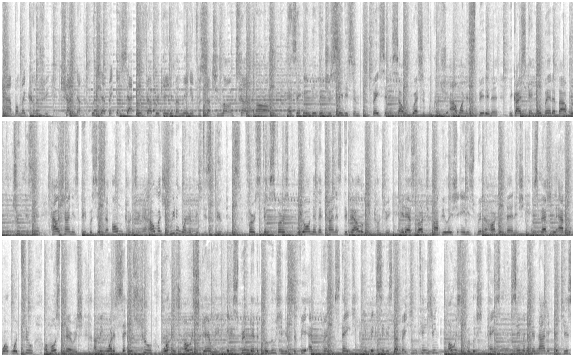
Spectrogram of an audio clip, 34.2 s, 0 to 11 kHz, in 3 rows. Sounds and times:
Music: 0.0 - 34.2.

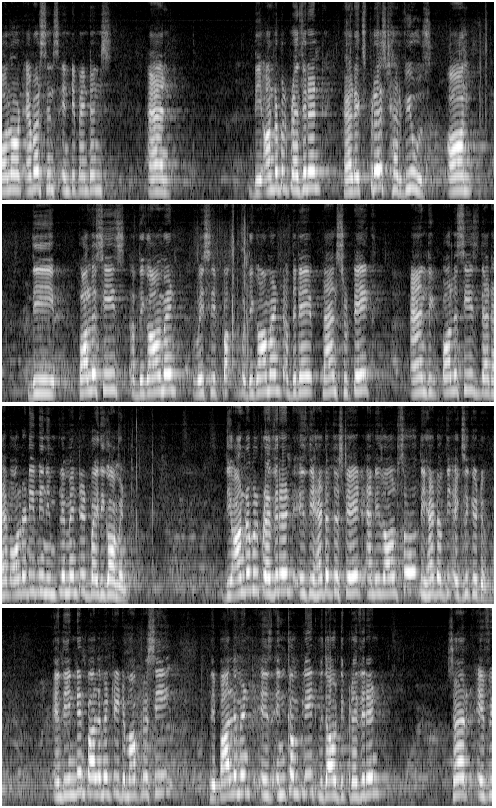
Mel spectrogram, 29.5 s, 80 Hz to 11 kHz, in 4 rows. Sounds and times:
Male speech, man speaking: 0.0 - 2.7, 3.3 - 29.4
Narration, monologue: 0.0 - 29.4.

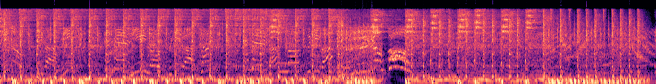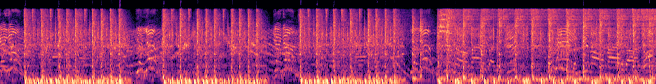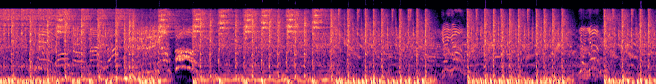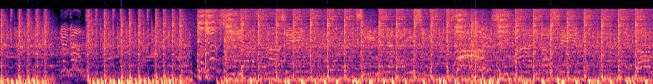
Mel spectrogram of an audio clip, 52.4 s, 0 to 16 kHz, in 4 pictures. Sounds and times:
Drum: 0.0 - 52.4
Drum kit: 0.0 - 52.4.

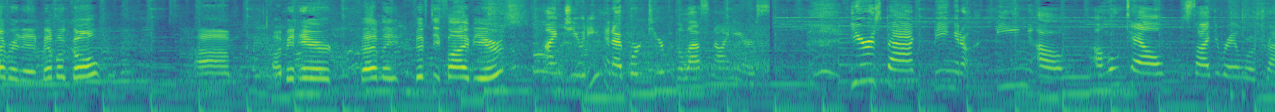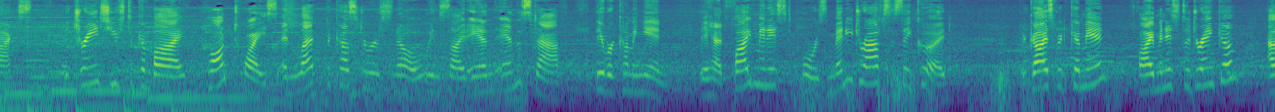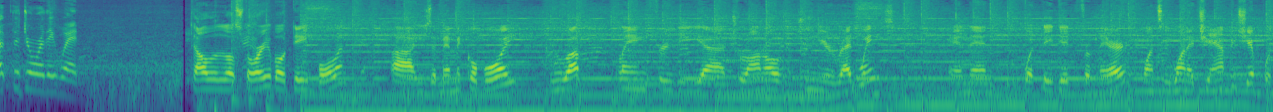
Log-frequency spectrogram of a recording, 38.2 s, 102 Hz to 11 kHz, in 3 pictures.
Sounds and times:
Music: 0.0 - 17.4, 27.4 - 38.2.

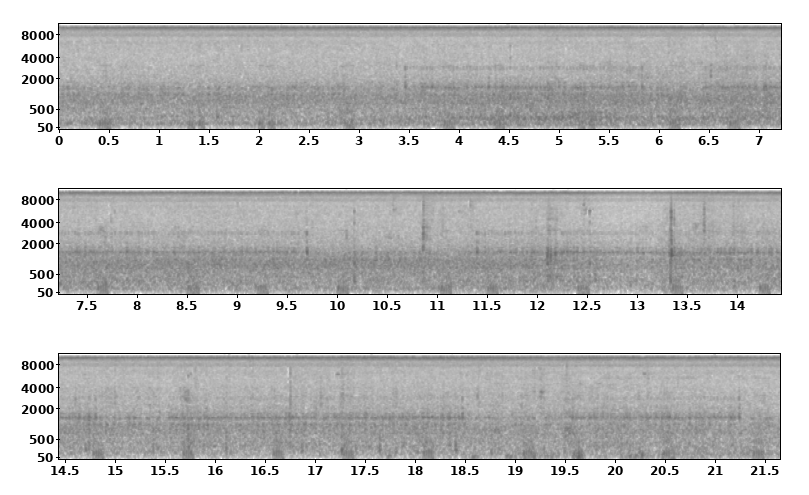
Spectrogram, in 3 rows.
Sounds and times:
Clip-clop: 0.0 - 21.6.

